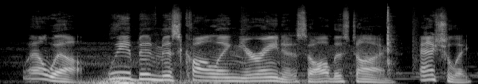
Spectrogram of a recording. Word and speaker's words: Uranus: well we've been miscalling Uranus all this time actually astronomers say we should be pronouncing it like Uranus not Uranus I can't say a different stress changes much though however things could have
